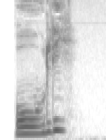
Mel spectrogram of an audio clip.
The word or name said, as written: rolig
